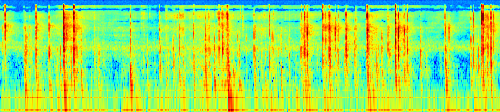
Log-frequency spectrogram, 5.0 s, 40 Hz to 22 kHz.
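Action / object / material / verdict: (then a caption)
scrape / plastic bag of egg noodles / plastic / none. Long nails scratch a full 400 g plastic egg noodle bag, then hands lift and crinkle it. Quiet, dense crackles and sharp ticks are heard with bright, brief transients and little low end.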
